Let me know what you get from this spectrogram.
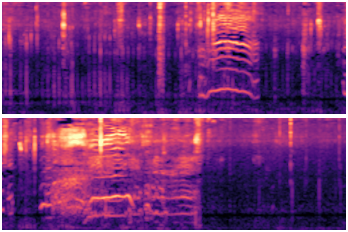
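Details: Sphynx cat mother Chikita Mantra talking to, nursing and caring for her meowing baby kittens indoors; a drawn-out high harmonic meow, then a louder cluster of overlapping, wavering meows, with soft rustling between.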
